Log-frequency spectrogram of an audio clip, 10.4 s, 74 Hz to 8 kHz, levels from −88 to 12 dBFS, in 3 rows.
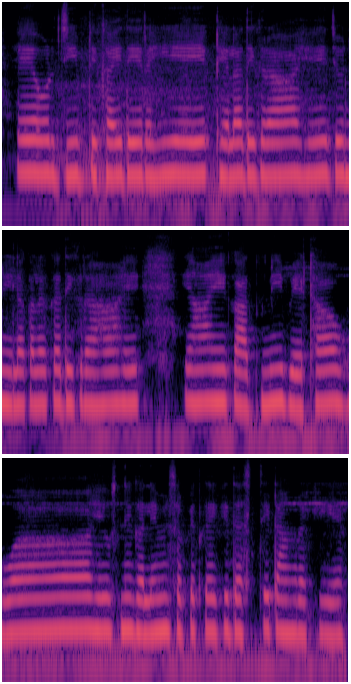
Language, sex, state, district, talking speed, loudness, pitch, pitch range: Hindi, female, Chhattisgarh, Sarguja, 210 wpm, -33 LUFS, 215 Hz, 210-215 Hz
